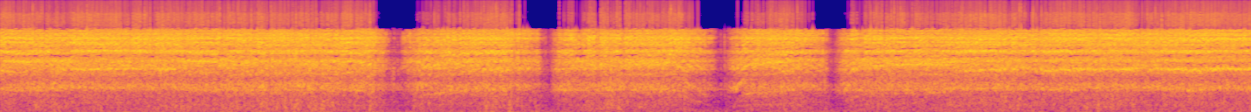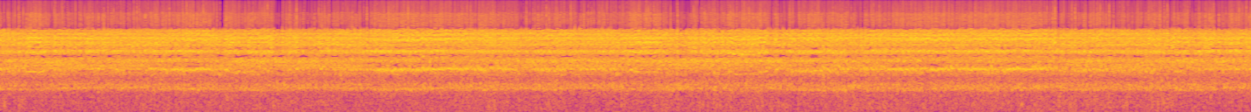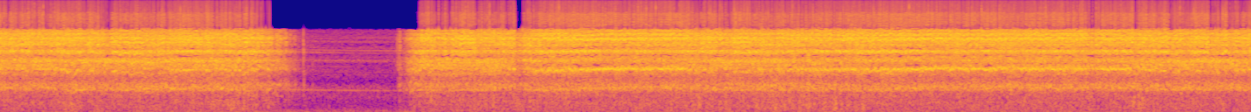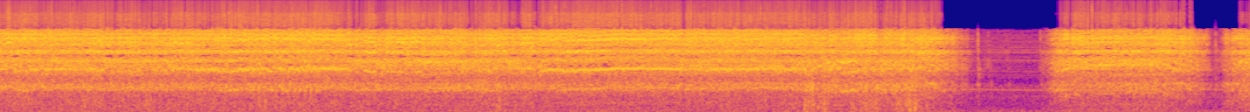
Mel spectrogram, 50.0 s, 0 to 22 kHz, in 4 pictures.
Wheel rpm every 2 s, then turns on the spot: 230, 190, 120, 120, 160, 230, 220, 220, 220, 220, 220, 220, 230, 170, 60, 220, 220, 230, 230, 220, 220, 220, 230, 120, 100.
4-6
